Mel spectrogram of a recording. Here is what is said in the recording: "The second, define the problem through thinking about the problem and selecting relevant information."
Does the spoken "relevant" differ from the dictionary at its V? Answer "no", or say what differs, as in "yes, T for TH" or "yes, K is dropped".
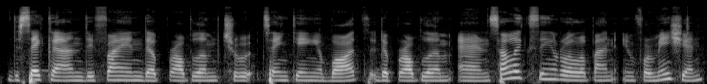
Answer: yes, P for V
